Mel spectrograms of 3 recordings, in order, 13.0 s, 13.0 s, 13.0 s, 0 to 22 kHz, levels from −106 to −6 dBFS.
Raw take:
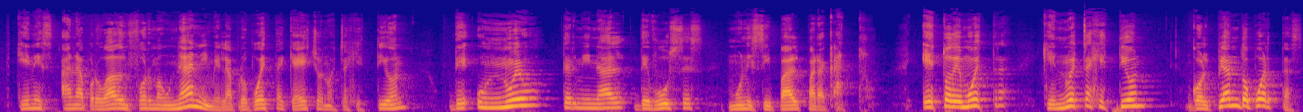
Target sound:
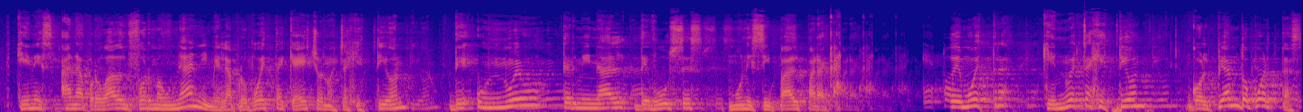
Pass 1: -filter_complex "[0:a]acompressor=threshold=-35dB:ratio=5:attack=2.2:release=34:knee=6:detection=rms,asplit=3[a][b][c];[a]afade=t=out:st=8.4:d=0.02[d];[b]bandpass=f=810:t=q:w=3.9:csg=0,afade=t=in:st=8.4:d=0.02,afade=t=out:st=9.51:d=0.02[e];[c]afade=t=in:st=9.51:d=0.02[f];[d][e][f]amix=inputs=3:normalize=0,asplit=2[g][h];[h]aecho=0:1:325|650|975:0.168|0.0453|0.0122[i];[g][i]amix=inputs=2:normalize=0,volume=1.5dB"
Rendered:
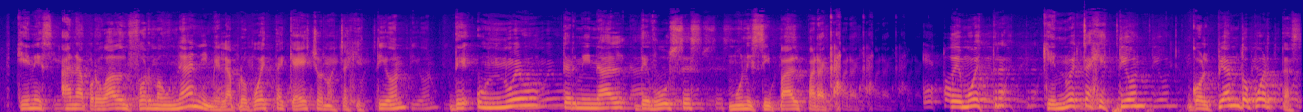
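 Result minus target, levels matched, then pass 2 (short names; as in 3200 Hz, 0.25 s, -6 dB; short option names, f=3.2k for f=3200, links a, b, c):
compressor: peak gain reduction -5.5 dB
-filter_complex "[0:a]acompressor=threshold=-42dB:ratio=5:attack=2.2:release=34:knee=6:detection=rms,asplit=3[a][b][c];[a]afade=t=out:st=8.4:d=0.02[d];[b]bandpass=f=810:t=q:w=3.9:csg=0,afade=t=in:st=8.4:d=0.02,afade=t=out:st=9.51:d=0.02[e];[c]afade=t=in:st=9.51:d=0.02[f];[d][e][f]amix=inputs=3:normalize=0,asplit=2[g][h];[h]aecho=0:1:325|650|975:0.168|0.0453|0.0122[i];[g][i]amix=inputs=2:normalize=0,volume=1.5dB"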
